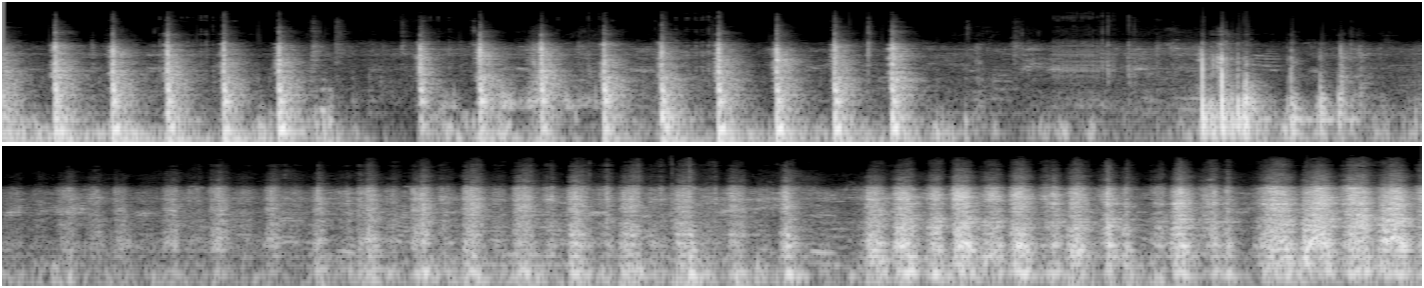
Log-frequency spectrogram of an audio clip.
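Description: Old paint on a boat's deck panel being sanded by hand, heard as back-and-forth rasping strokes about four a second. The strokes break off briefly about two seconds in and again around five, then come back faster and closer together.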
